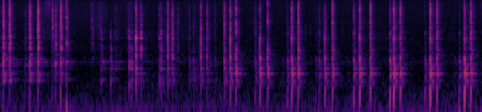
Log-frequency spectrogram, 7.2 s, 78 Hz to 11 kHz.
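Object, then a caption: Printed metal tin box. A medium-sized hollow printed metal Pokemon card tin is held and tapped on its sides and lid with the fingertips and short nails. The result is a quick, uneven run of crisp taps, each with a short, hollow metallic ring around 430 Hz and a bright clicky edge from the nails, fading almost instantly between strikes.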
